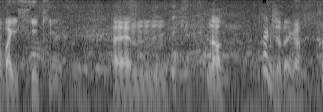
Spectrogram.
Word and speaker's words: Waiheke: najświeższa informacja jest taka, że chyba źle wymawiamy nazwę tej miejscowości. Więc je nie miejscowości, tylko wyspy. Więc jeżeli wy wiedzieliście jak się tę wyspę wymawia, to wybaczcie, że przez pierwsze kilka minut tego odcinka słyszeliście ją źle wymawianą. Podobno nie wheeke, tylko w Hiki.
